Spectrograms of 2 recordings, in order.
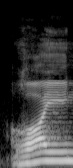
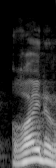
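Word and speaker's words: غين: ছাড়া বলুন আবার বলুন গন হরফটি মোটা অক্ষর উচ্চারণ করার সময় অবশ্যই মোটা করে বলতে হবে আইন এবং গন হরফটি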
